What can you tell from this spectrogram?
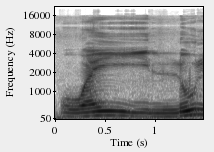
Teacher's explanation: واو د یا سره جنګوو، پر یا باندې لین کوو. څه معنا؟ یعنی نرمی کوو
